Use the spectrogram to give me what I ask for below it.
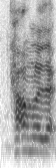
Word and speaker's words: Kamala: more senior gentleman, but Kamala, by the way, we worked on this. You have to emphasize the first syllable of her name. It's Kamala.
